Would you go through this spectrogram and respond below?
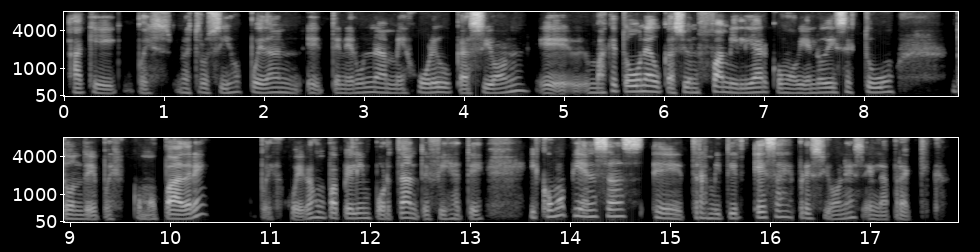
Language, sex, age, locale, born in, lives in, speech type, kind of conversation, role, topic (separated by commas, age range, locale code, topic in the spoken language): Spanish, female, 50-54, es-US, Venezuela, United States, conversation, podcast, host, ¿Qué expresiones familiares te gustaría transmitirles a tus hijos?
